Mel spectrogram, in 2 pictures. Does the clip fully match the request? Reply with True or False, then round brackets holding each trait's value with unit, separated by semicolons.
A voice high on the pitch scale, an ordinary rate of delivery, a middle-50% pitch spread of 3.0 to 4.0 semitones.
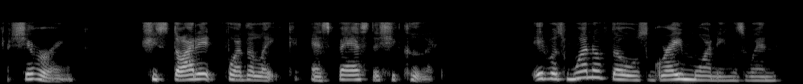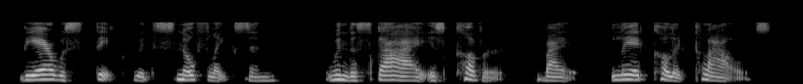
False (210 Hz; 130 wpm; 3.7 semitones)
